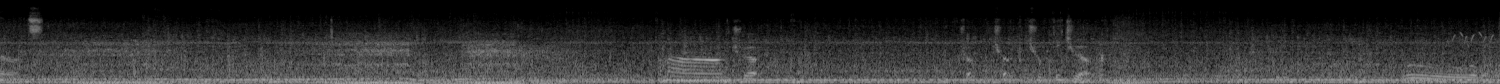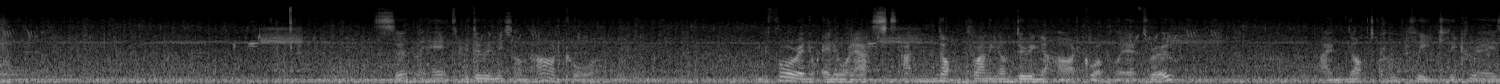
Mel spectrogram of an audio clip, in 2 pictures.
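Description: A truck engine hums steadily at low revs.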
